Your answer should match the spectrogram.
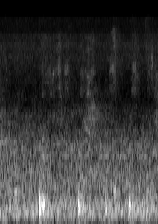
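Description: Marker pen writing on a whiteboard: faint scratching strokes with a few light taps as the letters go down.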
